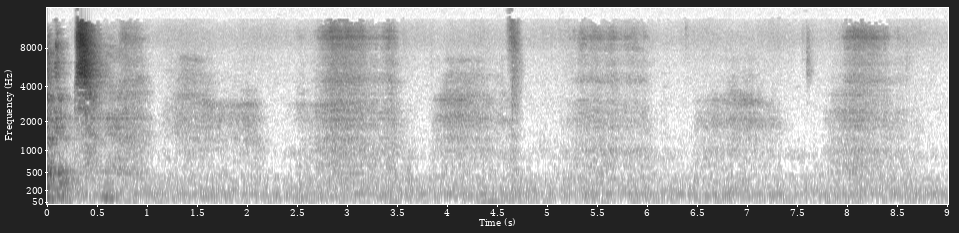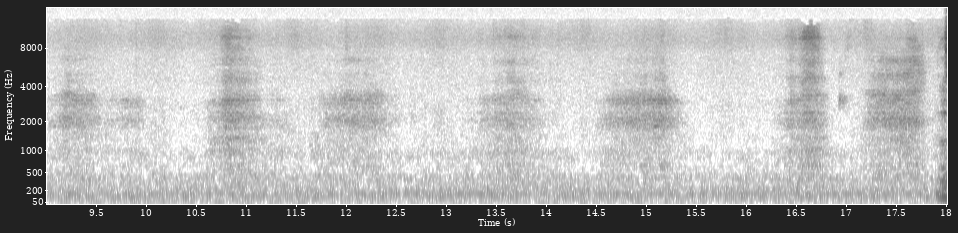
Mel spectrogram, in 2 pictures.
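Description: A man breathes in and out slowly and evenly.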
